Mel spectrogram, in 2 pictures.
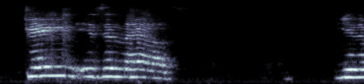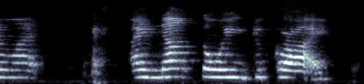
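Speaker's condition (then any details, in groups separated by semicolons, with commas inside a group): Multiple sclerosis; secondary progressive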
